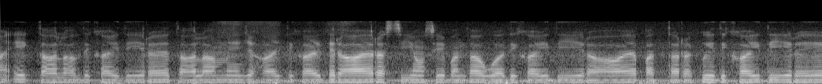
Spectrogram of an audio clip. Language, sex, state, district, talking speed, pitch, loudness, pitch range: Hindi, male, Chhattisgarh, Jashpur, 195 wpm, 105 Hz, -18 LUFS, 100-105 Hz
